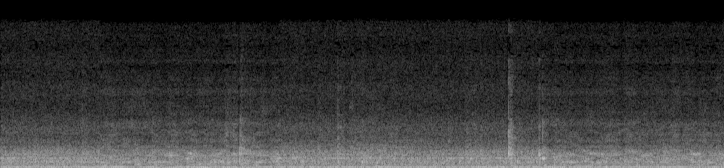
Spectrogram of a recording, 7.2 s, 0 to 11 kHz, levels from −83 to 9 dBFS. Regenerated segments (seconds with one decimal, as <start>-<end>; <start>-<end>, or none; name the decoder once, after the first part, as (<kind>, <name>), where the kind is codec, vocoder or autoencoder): 1.0-2.8 (codec, SNAC); 5.4-7.2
